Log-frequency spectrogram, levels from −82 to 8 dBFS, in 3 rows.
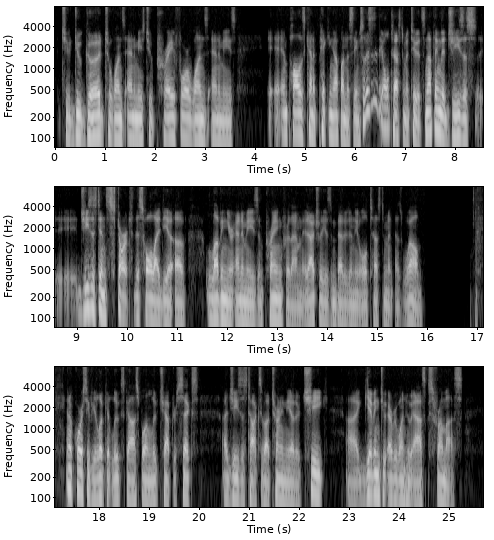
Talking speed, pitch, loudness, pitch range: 200 wpm, 95 Hz, -18 LUFS, 85-105 Hz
